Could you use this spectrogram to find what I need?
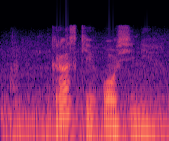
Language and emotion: Russian, neutral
